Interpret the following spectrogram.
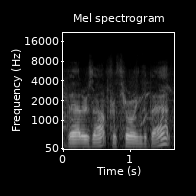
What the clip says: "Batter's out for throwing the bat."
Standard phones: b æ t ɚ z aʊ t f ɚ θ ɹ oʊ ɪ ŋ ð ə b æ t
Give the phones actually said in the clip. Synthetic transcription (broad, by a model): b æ t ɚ z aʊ t f ɚ θ ɹ oʊ ɪ ŋ ð ə b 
